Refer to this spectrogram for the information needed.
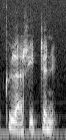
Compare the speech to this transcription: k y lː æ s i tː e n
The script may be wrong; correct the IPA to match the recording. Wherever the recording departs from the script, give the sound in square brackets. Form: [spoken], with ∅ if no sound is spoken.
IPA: k y [l] æ s i tː e n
